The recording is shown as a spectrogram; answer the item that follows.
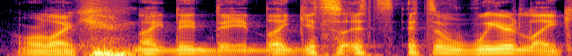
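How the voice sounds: Ordinary pitch variation runs through speech that keeps a moderate pace. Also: man, fairly low pitch for a man.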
